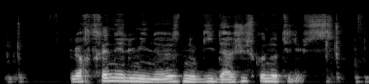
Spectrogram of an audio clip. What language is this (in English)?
French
